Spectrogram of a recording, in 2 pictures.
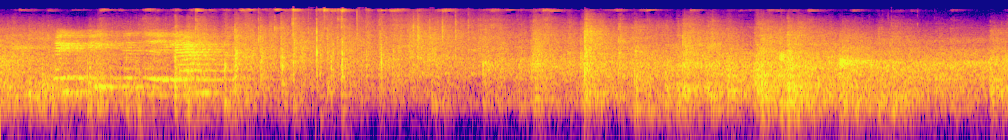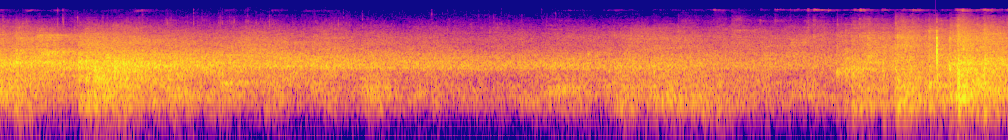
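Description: Horse hooves thud on soft sand in a large echoing hall.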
